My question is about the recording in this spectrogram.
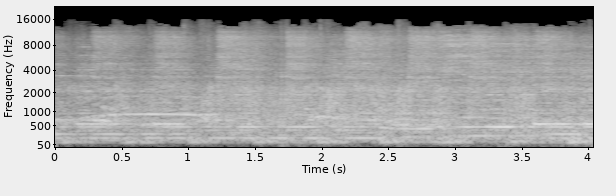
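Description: Live electro-pop music: a euro-pop dance song performed on stage, with held synth-like notes over a full, continuous band sound.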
